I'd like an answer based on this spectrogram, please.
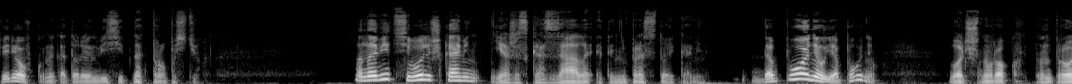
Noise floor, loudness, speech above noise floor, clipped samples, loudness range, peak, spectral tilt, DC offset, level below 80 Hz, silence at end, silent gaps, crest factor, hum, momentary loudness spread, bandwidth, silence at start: -61 dBFS; -18 LUFS; 43 dB; under 0.1%; 6 LU; 0 dBFS; -6 dB/octave; under 0.1%; -36 dBFS; 0 s; none; 18 dB; none; 15 LU; 14.5 kHz; 0 s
